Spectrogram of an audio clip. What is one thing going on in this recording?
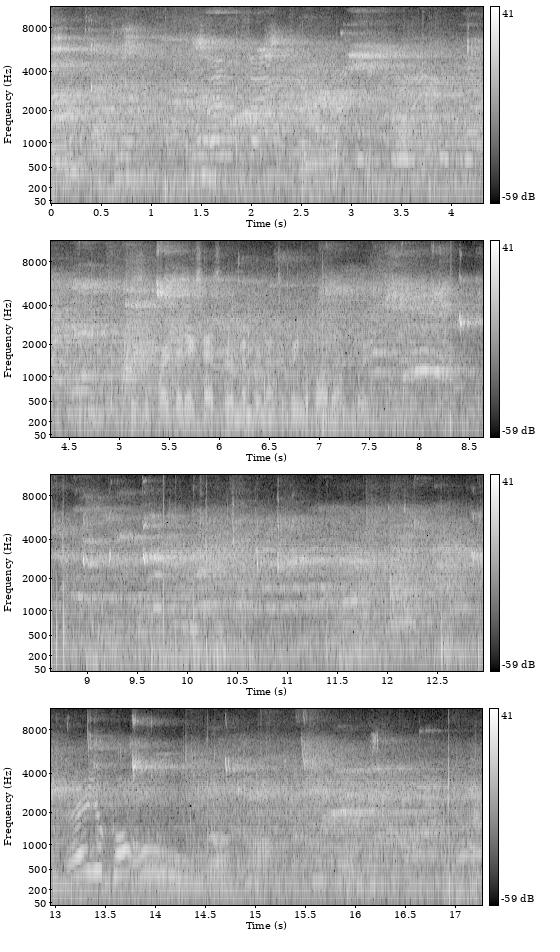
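Young players and spectators shout and chatter in a large echoing hall.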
